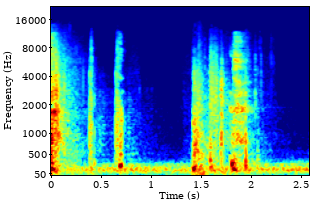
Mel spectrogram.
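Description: A man lands with a thud after a jump.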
